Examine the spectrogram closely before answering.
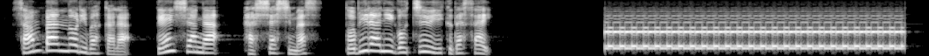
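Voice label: departure, station announcement, Fukuoka city subway; 発車-3番のりば; 福岡市地下鉄 空港線・箱崎線 中洲川端駅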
